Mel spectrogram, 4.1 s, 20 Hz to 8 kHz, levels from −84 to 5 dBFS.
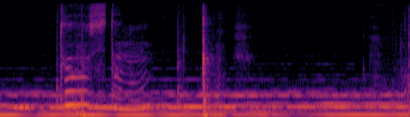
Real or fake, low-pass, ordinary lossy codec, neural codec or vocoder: real; 7.2 kHz; none; none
